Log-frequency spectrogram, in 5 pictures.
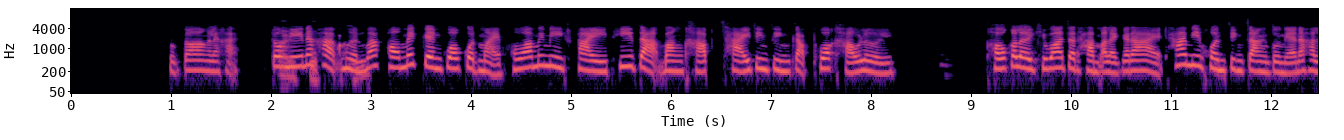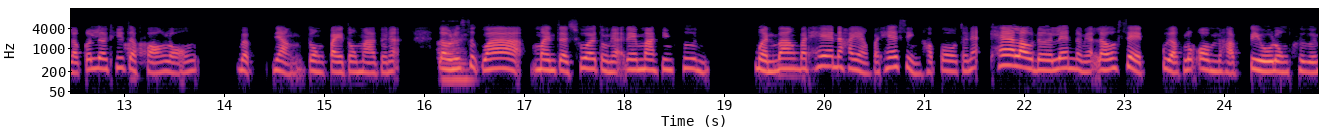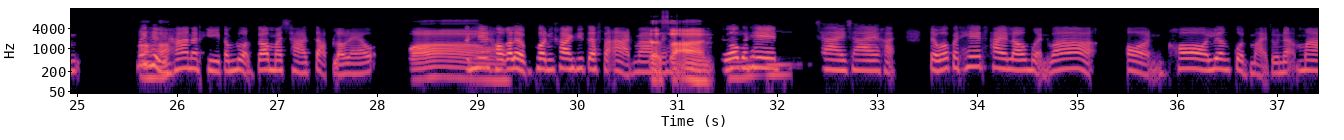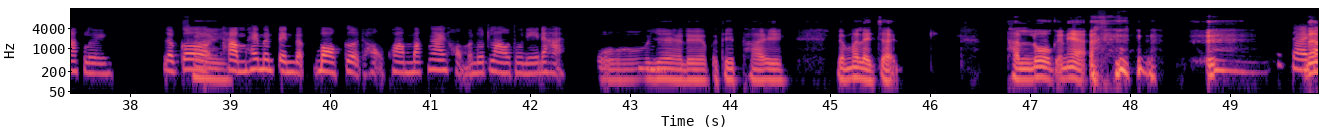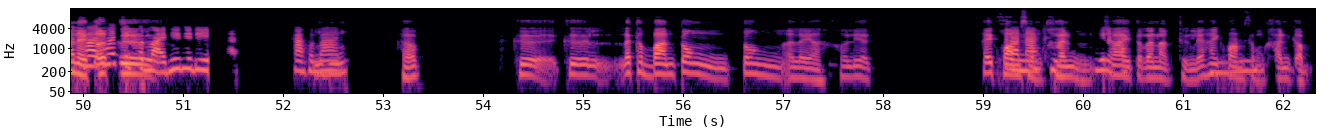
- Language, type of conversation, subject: Thai, unstructured, คุณรู้สึกอย่างไรเมื่อเห็นคนทิ้งขยะลงในแม่น้ำ?
- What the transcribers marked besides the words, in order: other background noise; chuckle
